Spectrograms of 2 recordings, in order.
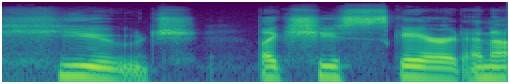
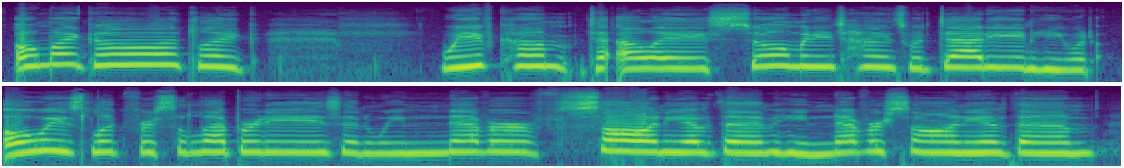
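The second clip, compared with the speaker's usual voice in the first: mock bawling; 9 semitones higher than usual. Daughter sobbing to mom about Dad and celebrities, high wailing voice. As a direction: play the daughter bawling over Dad, much higher and wailing. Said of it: "immediately started bawling".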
